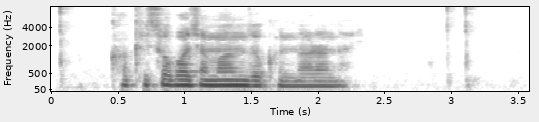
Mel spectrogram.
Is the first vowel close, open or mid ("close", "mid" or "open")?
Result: open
